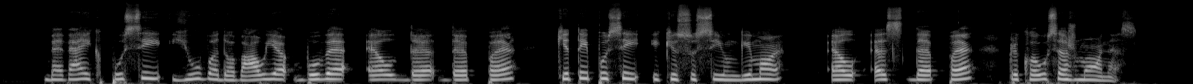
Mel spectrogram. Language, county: Lithuanian, Vilnius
